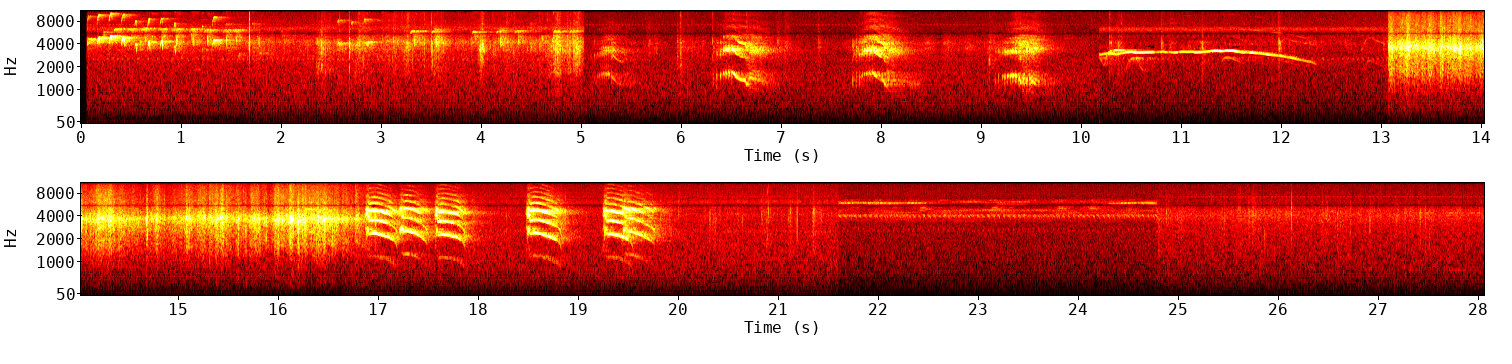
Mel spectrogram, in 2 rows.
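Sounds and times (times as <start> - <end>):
forest ambience: 0.1 - 28.0
wild birds calling: 0.2 - 5.6, 6.3 - 7.1, 7.7 - 20.0
dense hiss: 11.9 - 17.0.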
